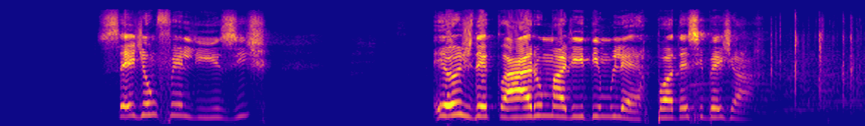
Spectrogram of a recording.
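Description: A young boy speaks into a microphone, heard through a loudspeaker.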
